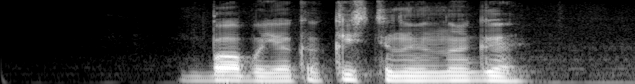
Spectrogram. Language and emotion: Russian, neutral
